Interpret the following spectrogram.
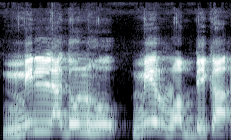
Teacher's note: نون ختم ہو جاتی ہے، ٹھیک ہے، یہ ادغام ہے، ایک حرف دوسرے کے اندر داخل ہو جاتا ہے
